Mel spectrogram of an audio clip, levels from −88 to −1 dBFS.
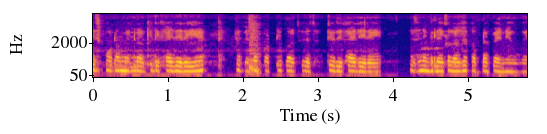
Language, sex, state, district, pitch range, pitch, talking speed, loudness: Hindi, female, Bihar, Kishanganj, 195-210 Hz, 200 Hz, 240 wpm, -16 LUFS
